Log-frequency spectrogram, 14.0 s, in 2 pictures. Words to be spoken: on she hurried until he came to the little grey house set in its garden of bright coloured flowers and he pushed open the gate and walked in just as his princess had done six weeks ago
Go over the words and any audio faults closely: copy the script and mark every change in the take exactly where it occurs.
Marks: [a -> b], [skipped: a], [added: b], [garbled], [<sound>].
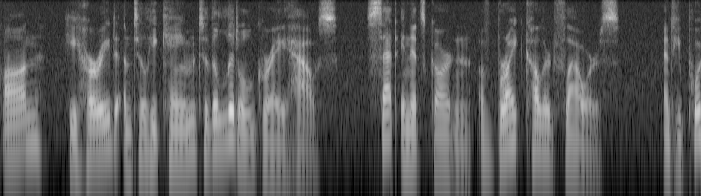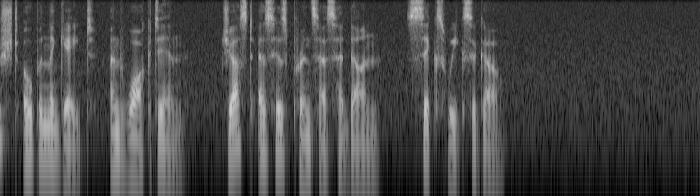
on [she -> he] hurried until he came to the little grey house set in its garden of bright coloured flowers and he pushed open the gate and walked in just as his princess had done six weeks ago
